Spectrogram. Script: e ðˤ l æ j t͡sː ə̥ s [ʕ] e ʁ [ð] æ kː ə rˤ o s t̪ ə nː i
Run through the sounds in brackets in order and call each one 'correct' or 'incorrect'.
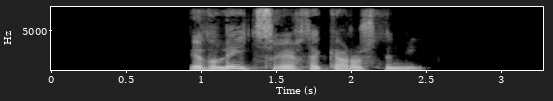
incorrect: ʁ, incorrect: θ

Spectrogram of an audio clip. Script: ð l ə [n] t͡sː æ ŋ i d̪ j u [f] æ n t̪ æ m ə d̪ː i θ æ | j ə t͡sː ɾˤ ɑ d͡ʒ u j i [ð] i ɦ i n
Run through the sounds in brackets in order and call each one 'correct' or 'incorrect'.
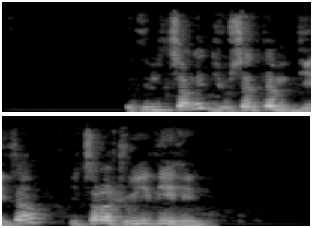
incorrect: none, incorrect: s, correct

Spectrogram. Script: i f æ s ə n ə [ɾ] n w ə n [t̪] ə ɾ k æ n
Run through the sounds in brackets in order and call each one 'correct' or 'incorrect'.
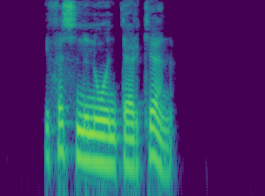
incorrect: none, correct

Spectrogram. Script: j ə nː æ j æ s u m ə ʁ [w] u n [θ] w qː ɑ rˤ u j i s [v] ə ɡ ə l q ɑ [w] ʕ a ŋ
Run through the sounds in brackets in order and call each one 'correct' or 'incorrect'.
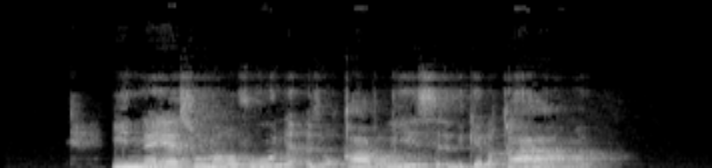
incorrect: v, incorrect: ð, incorrect: ð, incorrect: none

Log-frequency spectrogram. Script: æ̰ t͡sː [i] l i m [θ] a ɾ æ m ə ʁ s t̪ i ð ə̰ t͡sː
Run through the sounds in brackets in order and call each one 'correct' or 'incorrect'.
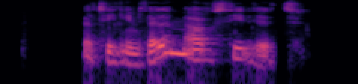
correct, correct

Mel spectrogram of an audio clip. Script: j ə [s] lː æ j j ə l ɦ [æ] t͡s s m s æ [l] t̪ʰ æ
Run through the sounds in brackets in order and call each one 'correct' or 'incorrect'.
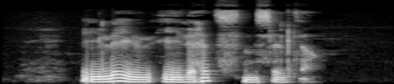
incorrect: none, correct, correct

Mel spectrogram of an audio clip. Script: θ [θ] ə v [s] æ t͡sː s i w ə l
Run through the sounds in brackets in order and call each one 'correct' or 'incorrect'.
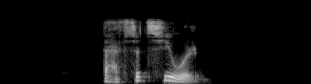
incorrect: ħ, correct

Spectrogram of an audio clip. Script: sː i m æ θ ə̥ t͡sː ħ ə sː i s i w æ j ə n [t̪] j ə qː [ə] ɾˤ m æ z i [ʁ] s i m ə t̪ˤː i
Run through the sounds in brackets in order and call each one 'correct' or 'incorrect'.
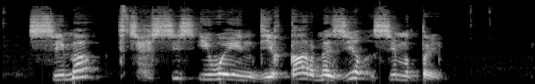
incorrect: d̪, incorrect: ɑ, correct

